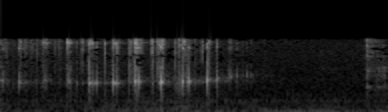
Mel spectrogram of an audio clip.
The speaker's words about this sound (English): your turn to throw the dice.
